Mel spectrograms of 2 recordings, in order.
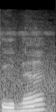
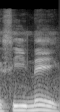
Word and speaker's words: Sine: Tapi banyak yang komplain itu E-nya itu pakai E jejek, Bosku. Bukan E miring gitu ya. E sama E itu beda gitu ya. Dan ternyata orang-orang bacanya itu pantai sine gitu ya, Bosku ya. bukan pantai Sin tapi ya enggak apa-apalah toh maknanya juga sama gitu ya.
